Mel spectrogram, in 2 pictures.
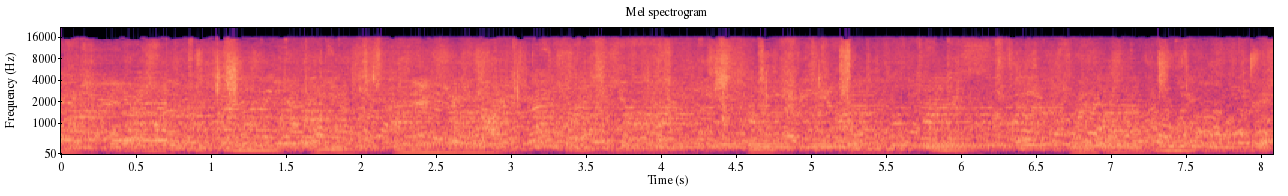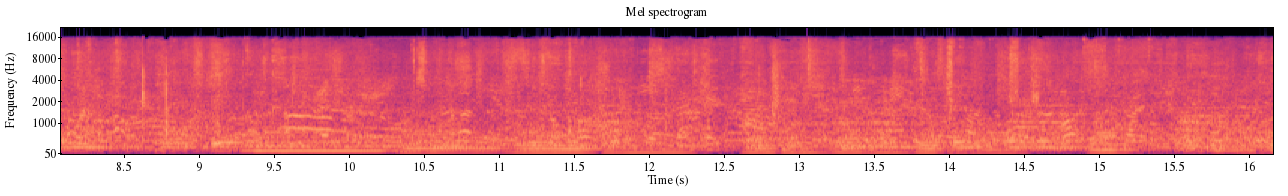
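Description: Music with a steady bass line playing in the open air, over the chatter of a crowd of people talking.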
